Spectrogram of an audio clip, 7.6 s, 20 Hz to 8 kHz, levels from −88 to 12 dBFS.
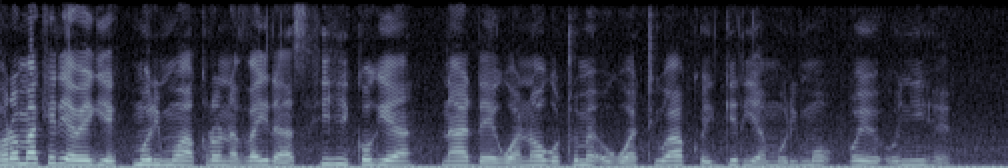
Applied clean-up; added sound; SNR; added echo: none; Mechanical fan; 2 dB; none.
